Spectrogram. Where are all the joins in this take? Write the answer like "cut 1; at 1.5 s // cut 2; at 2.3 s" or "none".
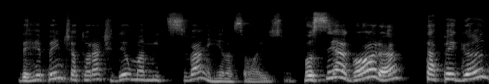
cut 1; at 3.0 s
